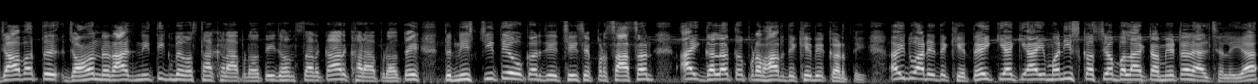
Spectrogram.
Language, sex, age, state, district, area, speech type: Maithili, male, 18-30, Bihar, Madhubani, rural, spontaneous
